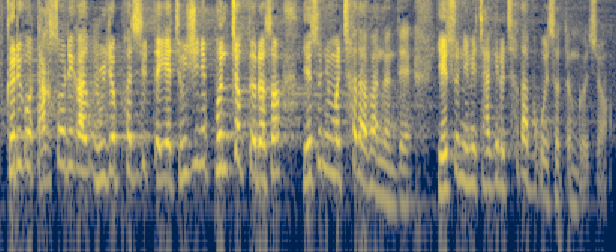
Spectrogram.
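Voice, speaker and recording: Guy preaching in a church, high voice that swoops all over, acts out the quotes, long echo in the hall. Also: lively intonation, fast, sharp tone. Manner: storytelling, acts out quoted lines with big swings in pitch and volume. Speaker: pastor. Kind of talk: sermon. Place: church sanctuary.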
